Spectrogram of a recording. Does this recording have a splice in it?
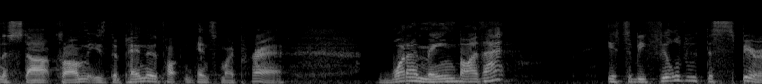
yes; 2 cuts; at 1.9 s, 3.7 s

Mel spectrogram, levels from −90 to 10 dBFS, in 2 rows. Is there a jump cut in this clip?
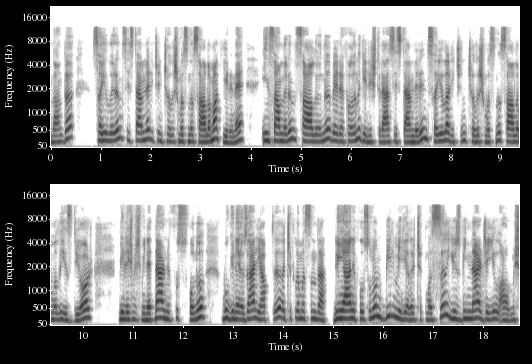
yes; 1 cut; at 14.9 s

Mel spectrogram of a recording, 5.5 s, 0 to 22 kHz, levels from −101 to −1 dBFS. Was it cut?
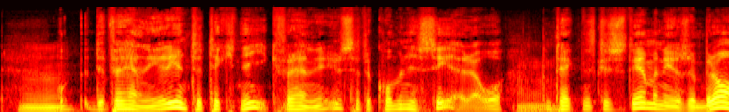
no; 0 cuts

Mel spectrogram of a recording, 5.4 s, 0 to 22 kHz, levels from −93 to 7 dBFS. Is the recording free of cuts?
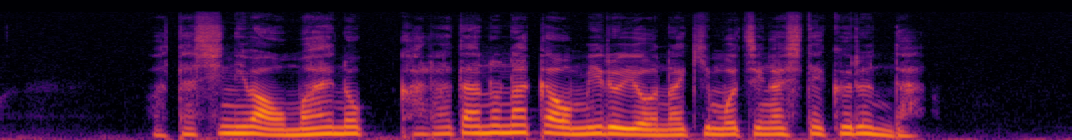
yes; 0 cuts

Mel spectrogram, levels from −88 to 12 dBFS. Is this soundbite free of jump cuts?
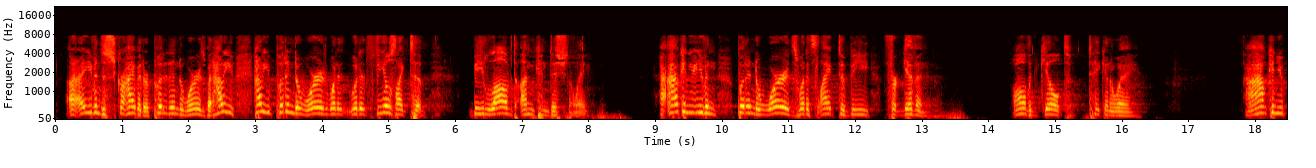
yes; 0 cuts

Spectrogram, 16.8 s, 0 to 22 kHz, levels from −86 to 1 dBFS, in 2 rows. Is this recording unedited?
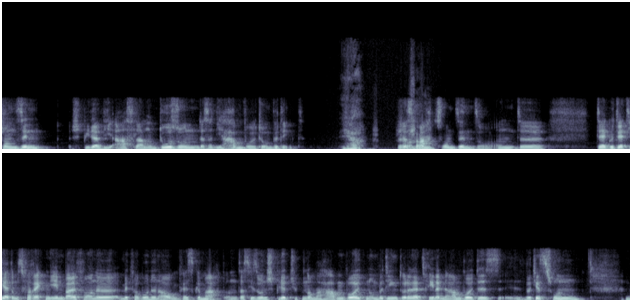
yes; 0 cuts

